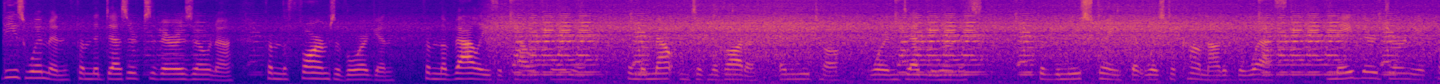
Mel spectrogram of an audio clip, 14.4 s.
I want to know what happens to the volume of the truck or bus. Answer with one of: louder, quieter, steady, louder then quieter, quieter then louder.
louder.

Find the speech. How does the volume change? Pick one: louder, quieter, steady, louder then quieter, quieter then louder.
steady.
